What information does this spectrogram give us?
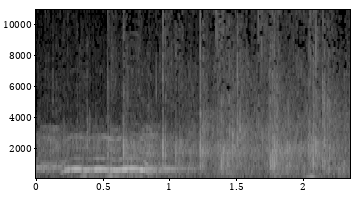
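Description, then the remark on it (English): A church audience claps in a steady, dense wash of applause for a couple of seconds to welcome a speaker to the stage, with a brief whistle-like tone rising out of it near the start. “So why don't you give him a round of applause?”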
